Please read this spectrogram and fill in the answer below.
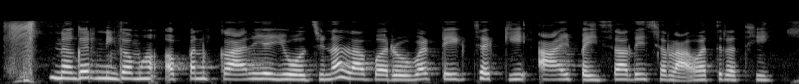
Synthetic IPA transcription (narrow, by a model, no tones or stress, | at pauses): nəɡəɾniɡəmɦə̃ʔəpənkaɾjəjod͡ʒnalabəɾobəɾʈek̚t͡ʃʰəkiajpəɪsalet͡ʃəla̰ʋət̪ɾət̪ʰi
